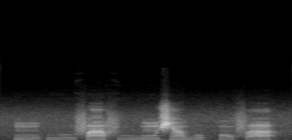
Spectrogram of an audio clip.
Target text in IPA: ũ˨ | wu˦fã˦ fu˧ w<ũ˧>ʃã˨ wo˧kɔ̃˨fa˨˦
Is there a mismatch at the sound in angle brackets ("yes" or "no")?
no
